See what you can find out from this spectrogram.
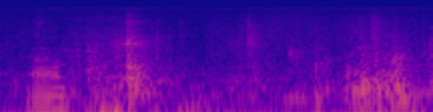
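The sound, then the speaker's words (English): A portable toilet door bangs shut once with a short, hollow clunk, set among muffled talking voices. “All right, we're inside the porta potty now.”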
